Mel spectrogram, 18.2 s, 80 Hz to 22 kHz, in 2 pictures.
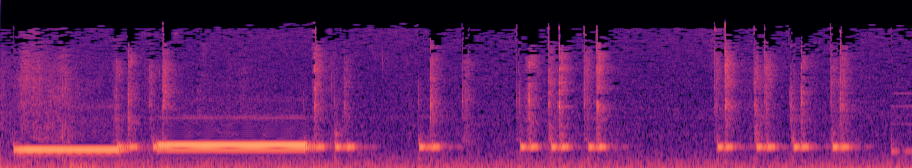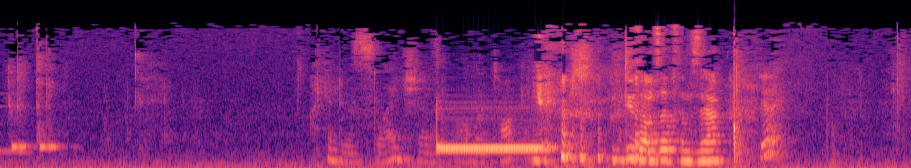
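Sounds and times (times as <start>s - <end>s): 
cell phone dial tone on speakerphone: 0.1s - 3.6s, 13.5s - 14.5s
cell phone keypad beeping tones on speakerphone: 0.1s - 4.6s, 5.2s - 6.2s, 7.2s - 9.8s
speech: 15.6s - 16.5s.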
